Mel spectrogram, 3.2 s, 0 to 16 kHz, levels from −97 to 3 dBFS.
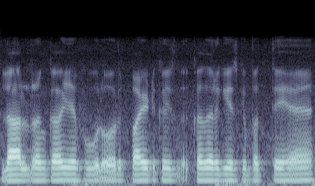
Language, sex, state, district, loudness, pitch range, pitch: Hindi, male, Chandigarh, Chandigarh, -17 LUFS, 115-120 Hz, 120 Hz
